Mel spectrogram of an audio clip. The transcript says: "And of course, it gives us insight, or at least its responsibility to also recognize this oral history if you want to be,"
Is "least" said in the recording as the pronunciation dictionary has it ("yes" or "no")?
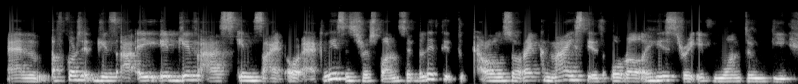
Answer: no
